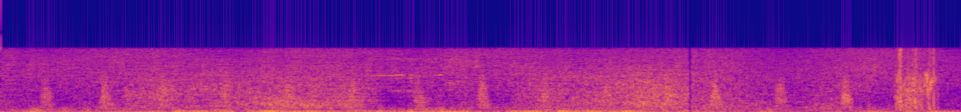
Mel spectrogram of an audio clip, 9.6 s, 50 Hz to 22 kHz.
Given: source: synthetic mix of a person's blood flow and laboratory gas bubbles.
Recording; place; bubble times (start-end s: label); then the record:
Doppler ultrasound of blood flow; subclavian vein
8.92-9.40 s: bubbles
From the record:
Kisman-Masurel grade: 212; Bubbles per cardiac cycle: several, 3 to 8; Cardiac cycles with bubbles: 1 to 10%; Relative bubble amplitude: moderate (0.250 to 0.450); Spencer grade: 1 (occasional bubble signal discernible with the cardiac motion signal, with majority of cardiac periods free of bubbles); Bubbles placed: anywhere in the cardiac cycle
